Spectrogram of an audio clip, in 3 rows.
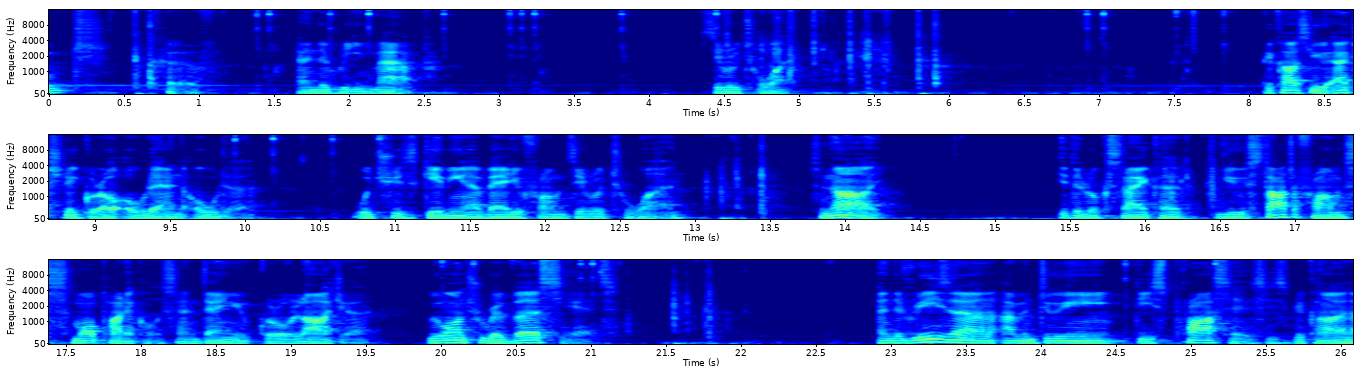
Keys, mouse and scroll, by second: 1.9 click, 2.7 drag, 3.9 drag, 4.9 ctrl+a, 7.6 middle click, 8.0-10.0 scroll up 2, 10.0 click, 10.7 click, 13.4 shift+space, 14.1 space, 16.1 space, 16.7 space, 18.9 space, 20.1 middle click, 20.4-21.0 scroll up 1, 21.0 click, 21.8 shift+space, 23.3 space, 24.7 click.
